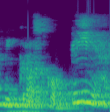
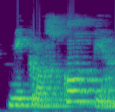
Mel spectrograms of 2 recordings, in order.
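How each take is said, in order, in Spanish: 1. El acento está en la sílaba pi. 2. El acento está en la sílaba co. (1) "la cerrada con mayor fuerza de voz" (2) "mayor fuerza ¿dónde? En co"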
